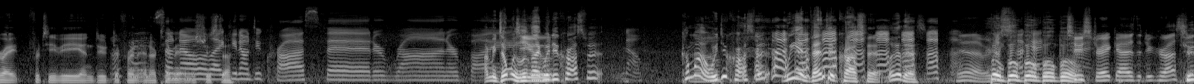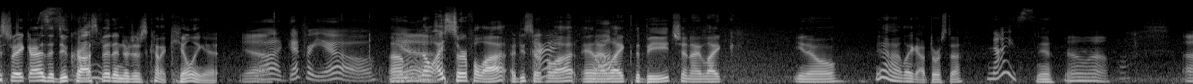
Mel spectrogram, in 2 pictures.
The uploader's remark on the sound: Recorded at the beach in Manhattan Beach, CA.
